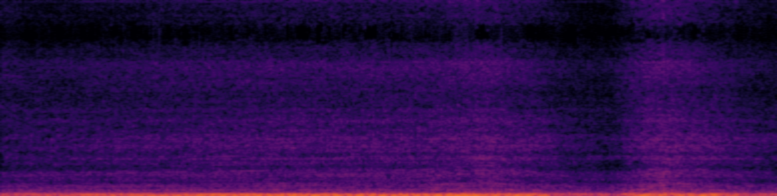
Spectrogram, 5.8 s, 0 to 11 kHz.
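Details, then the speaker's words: Plymouth Gran Fury with a new clone BBD carburetor, light revving under load on a test drive; deep uneven rumble rises, then sags and falters briefly before picking up, with some popping and backfire; stumble suspected from carburetor, possibly distributor, not confirmed. "see so under load now you know what i'll tell you this i could be 100 wrong about that being in the cardboard that could be something with the distributor"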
